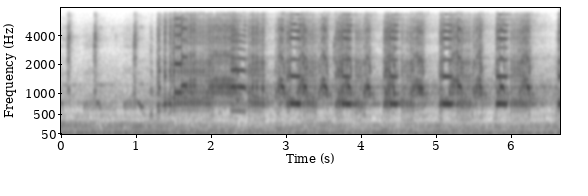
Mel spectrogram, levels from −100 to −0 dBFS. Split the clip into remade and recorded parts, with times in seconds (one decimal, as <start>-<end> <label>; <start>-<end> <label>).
0.0-6.7 recorded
